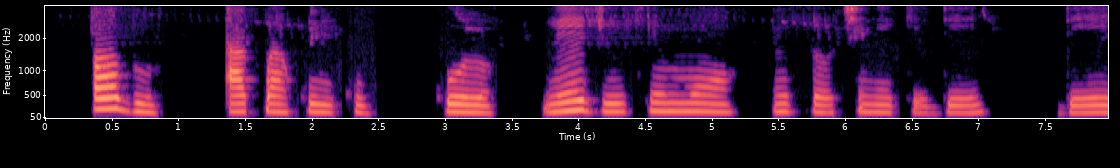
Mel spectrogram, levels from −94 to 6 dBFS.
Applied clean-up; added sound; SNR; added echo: neural mask model DeepFilterNet 3.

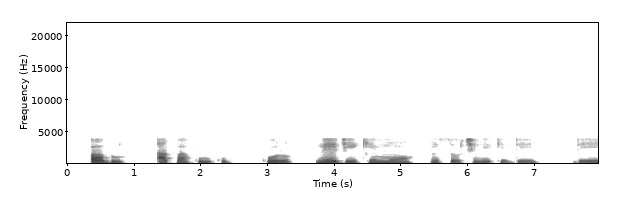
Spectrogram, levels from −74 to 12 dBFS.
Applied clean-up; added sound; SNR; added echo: none; none; none; none.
